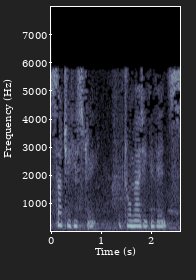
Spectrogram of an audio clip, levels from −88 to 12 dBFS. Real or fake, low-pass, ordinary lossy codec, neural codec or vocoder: real; 7.2 kHz; MP3, 24 kbps; none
